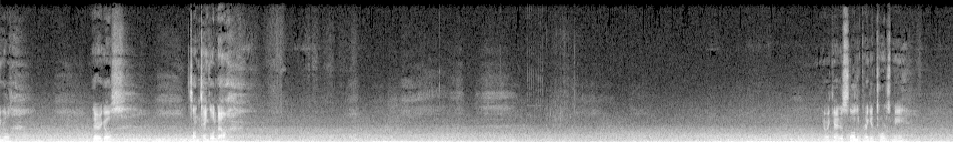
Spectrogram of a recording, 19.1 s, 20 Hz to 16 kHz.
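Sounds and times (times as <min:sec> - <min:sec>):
low rumble of road traffic: 0:00.0 - 0:19.0.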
